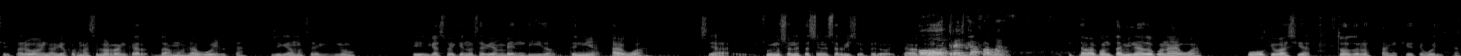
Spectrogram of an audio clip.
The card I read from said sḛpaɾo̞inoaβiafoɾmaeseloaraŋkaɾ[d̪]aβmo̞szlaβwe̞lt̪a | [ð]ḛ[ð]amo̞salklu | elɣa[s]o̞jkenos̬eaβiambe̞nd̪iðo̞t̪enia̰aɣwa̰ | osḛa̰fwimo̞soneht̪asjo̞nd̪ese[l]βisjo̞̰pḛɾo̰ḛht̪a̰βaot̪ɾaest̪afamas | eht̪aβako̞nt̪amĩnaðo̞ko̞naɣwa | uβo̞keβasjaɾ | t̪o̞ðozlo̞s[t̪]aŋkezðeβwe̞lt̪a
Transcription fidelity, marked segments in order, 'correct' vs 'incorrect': correct, incorrect: ʒ, incorrect: ɣ, correct, incorrect: ɾ, correct

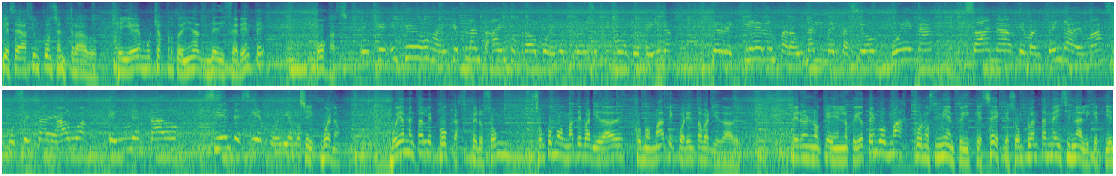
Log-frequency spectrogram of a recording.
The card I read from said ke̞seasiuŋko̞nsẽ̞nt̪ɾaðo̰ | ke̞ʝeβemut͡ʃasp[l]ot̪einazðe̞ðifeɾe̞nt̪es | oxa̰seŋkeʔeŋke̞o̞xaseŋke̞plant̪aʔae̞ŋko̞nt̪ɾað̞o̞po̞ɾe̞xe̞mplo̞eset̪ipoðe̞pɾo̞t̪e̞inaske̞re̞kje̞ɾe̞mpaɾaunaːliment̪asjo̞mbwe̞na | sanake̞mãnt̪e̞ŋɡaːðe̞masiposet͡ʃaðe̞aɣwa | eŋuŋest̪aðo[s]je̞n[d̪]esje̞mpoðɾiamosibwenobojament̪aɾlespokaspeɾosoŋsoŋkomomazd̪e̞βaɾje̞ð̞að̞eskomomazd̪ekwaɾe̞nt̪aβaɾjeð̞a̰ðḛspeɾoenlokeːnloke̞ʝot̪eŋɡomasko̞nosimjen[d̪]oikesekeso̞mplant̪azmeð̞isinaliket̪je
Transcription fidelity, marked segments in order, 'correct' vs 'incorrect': incorrect: ɾ, correct, correct, incorrect: t̪

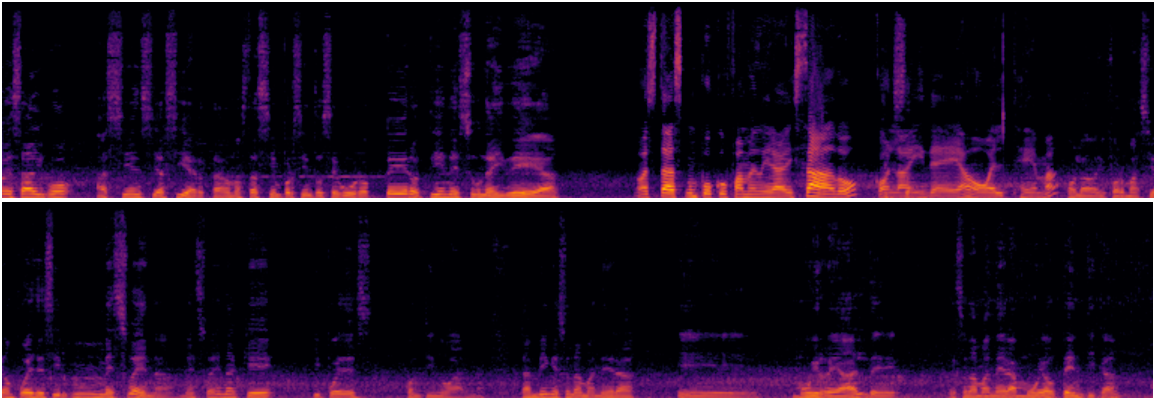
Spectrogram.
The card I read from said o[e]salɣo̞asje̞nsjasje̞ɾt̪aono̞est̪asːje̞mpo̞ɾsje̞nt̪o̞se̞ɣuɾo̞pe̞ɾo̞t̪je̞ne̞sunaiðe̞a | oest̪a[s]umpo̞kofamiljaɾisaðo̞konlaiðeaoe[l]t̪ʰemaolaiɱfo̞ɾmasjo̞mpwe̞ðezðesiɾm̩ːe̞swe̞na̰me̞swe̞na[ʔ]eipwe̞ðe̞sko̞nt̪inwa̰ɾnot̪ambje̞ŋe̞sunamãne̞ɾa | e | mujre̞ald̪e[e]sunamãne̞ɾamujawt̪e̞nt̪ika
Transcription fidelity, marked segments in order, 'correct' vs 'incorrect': correct, correct, correct, incorrect: k, correct

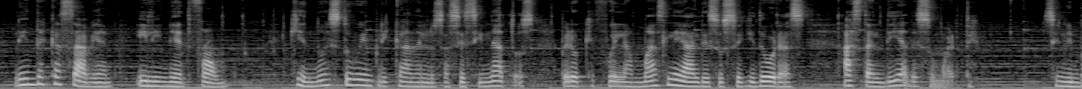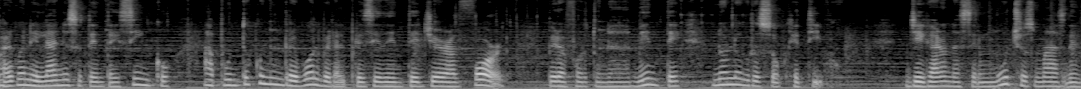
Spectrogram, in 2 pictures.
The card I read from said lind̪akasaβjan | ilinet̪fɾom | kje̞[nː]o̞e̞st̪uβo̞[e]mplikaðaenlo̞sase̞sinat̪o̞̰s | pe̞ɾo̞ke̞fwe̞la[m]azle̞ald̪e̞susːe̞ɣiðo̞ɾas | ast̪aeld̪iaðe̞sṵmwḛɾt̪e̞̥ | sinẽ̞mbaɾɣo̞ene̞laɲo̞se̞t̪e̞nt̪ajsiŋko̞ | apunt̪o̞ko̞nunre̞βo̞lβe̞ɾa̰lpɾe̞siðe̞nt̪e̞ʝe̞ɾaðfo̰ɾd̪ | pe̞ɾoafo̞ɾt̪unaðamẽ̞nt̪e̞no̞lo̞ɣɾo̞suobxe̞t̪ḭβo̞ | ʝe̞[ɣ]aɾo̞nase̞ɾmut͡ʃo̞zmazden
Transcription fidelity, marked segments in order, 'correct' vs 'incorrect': correct, incorrect: i, correct, correct

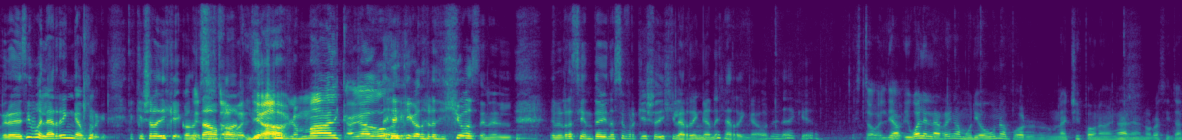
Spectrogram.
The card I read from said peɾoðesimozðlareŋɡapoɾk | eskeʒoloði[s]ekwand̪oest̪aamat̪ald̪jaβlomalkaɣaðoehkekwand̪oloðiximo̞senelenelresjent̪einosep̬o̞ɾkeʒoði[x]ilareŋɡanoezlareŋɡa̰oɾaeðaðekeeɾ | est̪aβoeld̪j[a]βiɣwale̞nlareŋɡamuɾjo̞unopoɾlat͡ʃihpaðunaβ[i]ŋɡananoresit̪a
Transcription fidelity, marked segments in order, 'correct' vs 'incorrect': incorrect: x, correct, correct, incorrect: e

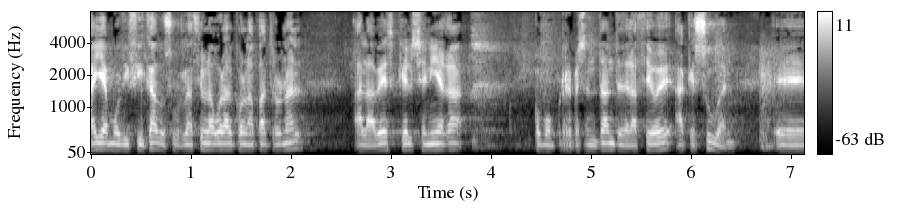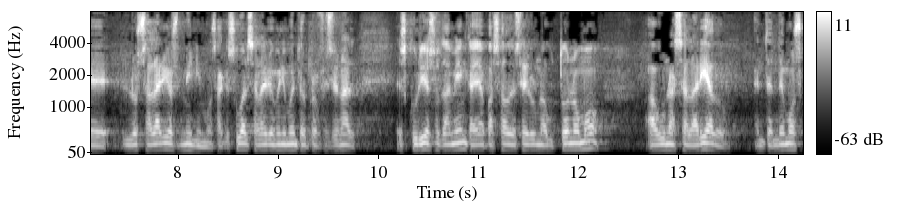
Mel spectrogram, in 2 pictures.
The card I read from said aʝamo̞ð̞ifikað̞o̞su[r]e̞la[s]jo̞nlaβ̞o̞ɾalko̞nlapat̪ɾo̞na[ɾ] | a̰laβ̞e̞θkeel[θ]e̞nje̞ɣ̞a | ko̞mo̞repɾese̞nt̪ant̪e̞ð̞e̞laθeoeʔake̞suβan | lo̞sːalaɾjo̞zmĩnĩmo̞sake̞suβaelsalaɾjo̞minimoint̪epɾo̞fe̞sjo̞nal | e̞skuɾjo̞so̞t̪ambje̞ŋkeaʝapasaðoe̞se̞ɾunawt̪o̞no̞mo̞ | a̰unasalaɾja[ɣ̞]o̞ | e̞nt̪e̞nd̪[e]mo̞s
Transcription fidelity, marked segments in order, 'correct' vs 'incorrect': correct, incorrect: θ, incorrect: l, incorrect: s, incorrect: ð̞, correct

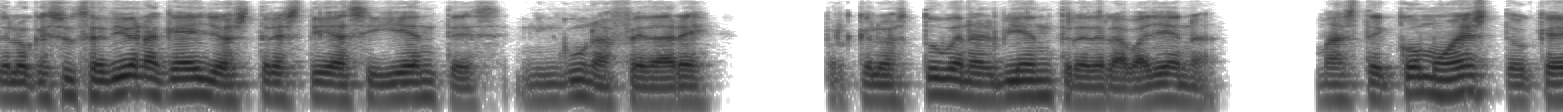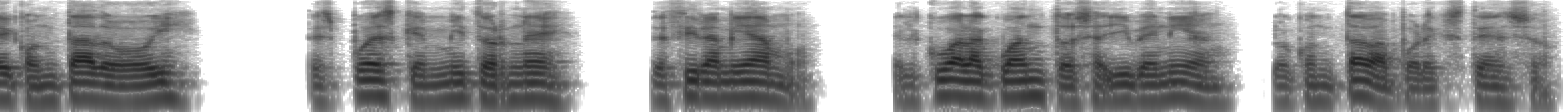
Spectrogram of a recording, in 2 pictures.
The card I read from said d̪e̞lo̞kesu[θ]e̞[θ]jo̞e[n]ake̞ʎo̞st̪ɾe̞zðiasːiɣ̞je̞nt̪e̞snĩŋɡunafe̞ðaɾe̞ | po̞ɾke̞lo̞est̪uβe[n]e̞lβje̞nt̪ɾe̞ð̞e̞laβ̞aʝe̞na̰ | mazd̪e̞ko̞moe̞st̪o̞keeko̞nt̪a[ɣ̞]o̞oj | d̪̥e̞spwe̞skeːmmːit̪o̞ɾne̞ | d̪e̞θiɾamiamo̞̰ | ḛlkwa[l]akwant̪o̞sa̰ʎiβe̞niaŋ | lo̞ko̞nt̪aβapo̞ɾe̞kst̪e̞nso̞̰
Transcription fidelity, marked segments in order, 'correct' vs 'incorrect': correct, incorrect: ð, correct, correct, incorrect: ð̞, correct

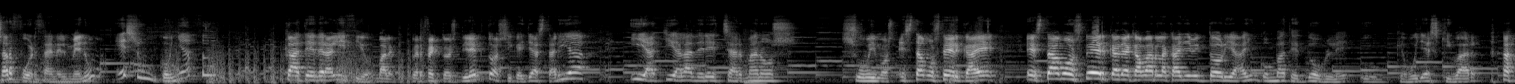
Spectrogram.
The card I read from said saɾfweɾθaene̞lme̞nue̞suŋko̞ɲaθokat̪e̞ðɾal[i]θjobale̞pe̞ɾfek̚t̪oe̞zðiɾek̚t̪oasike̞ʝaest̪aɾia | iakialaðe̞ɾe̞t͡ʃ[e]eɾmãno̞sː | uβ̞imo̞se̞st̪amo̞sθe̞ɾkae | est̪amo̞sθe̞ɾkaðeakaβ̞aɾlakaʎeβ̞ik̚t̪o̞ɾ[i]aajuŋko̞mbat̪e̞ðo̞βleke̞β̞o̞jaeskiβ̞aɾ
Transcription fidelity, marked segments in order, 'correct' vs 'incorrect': correct, incorrect: a, incorrect: j

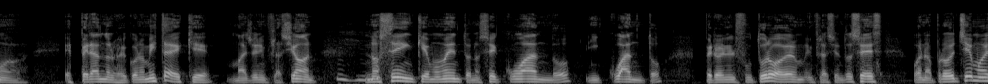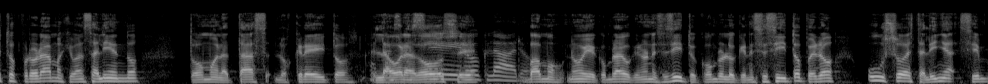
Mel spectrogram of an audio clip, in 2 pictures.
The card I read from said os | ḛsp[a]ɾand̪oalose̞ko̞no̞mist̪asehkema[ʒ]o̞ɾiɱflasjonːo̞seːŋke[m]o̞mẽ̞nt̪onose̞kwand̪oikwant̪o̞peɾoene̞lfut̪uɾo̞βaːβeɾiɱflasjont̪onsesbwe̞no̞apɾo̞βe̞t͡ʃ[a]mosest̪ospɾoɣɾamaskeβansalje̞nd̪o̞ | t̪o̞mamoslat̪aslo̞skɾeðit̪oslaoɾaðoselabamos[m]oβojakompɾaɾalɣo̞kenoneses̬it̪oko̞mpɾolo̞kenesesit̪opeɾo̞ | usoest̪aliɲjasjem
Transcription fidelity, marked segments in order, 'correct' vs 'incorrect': incorrect: e, correct, correct, incorrect: e, incorrect: n

